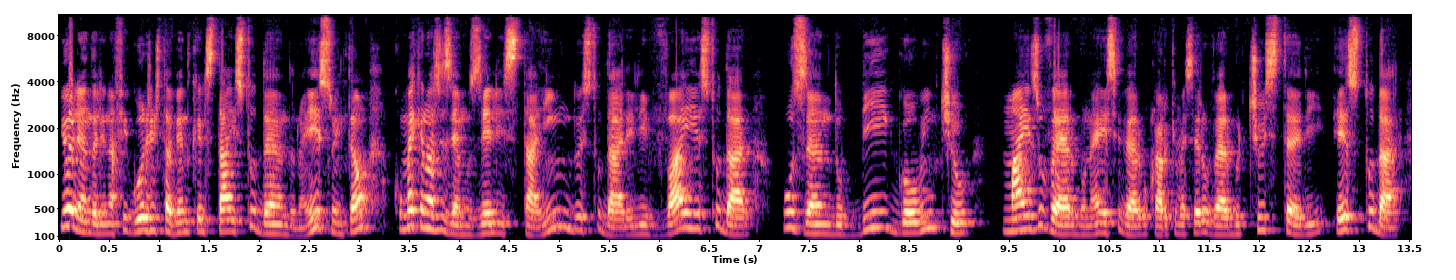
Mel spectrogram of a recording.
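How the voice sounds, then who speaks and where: A Brazilian man teaching an online English lesson, repeating each example slowly and checking in with his students often. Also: on the high side, lively intonation, mellow. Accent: Brazilian Portuguese.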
